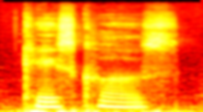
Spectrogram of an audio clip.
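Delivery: soft final whisper. Acted. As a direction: close the case in a hushed whisper. Grim closing line.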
